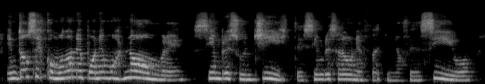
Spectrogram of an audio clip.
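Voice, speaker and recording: A woman's voice: on the high side, moderate pace. A woman in her twenties from Buenos Aires with a Rioplatense accent, giving an earnest lecture talk in short, emphatic phrases. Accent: Rioplatense Spanish. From Buenos Aires, Argentina. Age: 20s. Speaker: panel speaker.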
